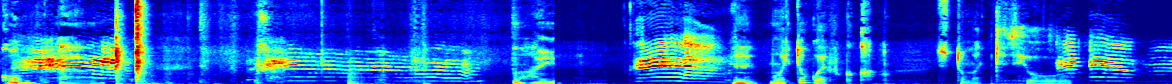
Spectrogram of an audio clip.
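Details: Stray cat blind in one eye, living wild but moving freely between a house entry porch and outdoors, a talkative cat vocalising at length: a series of varied drawn-out meows, some rising then falling, some short chirps, with a person speaking in between.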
